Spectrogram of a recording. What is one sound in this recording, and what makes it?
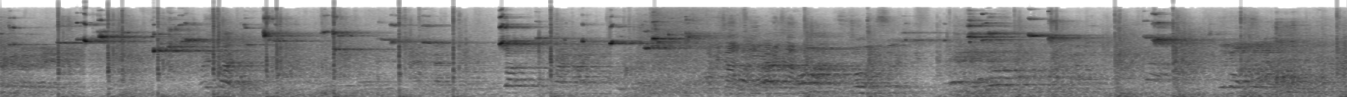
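A basketball bounces with hollow thuds on the floor.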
